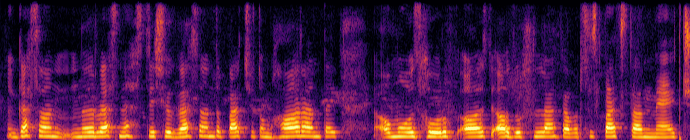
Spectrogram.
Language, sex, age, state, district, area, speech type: Kashmiri, female, 30-45, Jammu and Kashmir, Baramulla, urban, spontaneous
